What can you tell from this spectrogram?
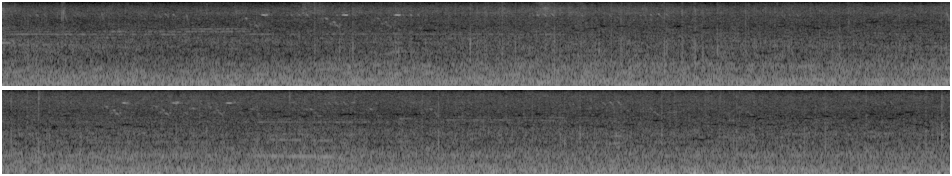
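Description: Steady rushing noise of a river in flood, fast brown water running high below an overflowing dam.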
